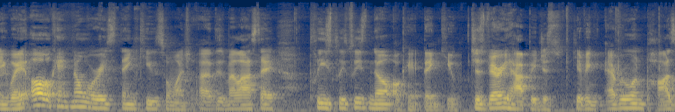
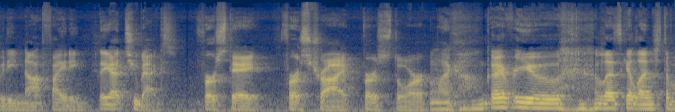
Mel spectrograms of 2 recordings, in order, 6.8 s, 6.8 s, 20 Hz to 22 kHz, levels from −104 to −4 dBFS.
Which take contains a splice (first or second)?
second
